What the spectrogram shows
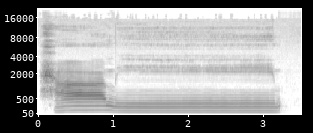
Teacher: یہ ہا وہ حلوے والا جو ہے یہ گلے کے اندر سے اس کو ادا کیا جاتا ہے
